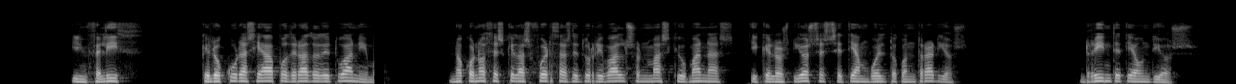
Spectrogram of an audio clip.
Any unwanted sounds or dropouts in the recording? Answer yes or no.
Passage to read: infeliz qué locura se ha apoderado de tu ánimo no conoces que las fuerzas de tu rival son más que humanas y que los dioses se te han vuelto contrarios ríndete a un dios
yes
